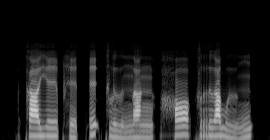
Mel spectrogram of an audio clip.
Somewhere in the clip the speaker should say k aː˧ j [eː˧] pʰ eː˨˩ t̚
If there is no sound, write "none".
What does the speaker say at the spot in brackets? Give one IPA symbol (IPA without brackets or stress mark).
eː˧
